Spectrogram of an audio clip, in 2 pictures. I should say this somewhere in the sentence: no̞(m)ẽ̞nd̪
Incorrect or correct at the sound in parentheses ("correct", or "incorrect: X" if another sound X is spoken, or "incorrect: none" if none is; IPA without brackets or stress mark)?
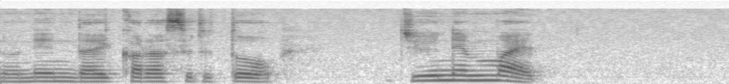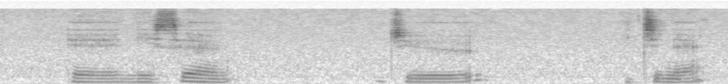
incorrect: n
